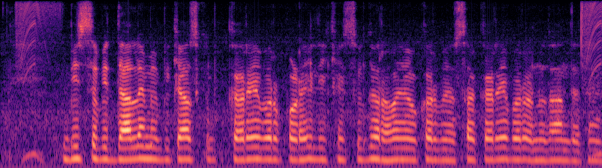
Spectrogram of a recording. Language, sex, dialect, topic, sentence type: Chhattisgarhi, male, Northern/Bhandar, banking, statement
